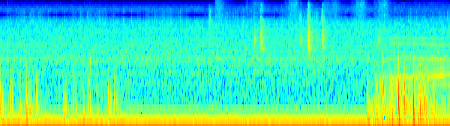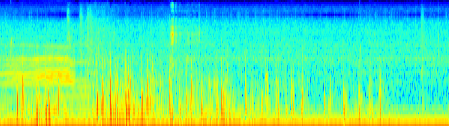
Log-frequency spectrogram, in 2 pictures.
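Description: Leaves rustle and crunch as they break.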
